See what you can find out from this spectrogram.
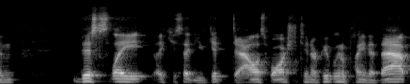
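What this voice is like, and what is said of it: Strong Northeastern US accent. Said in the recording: “George says my accent is wild ... Northeast”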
